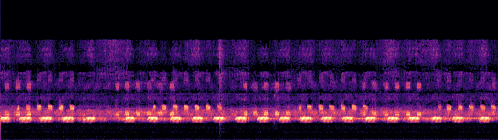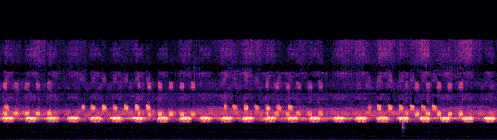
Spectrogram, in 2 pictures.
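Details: Crickets and their insect companions in an autumn chorus. Constant high chirping pulses run throughout at a brisk, regular pace, with repeated bursts of rapid, even higher pulses from a second singer every few seconds.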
